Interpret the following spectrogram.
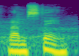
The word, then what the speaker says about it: Ramstein: That's No, in Dutch it's Ramstein. Okay. Of course. Yeah. And well, that's how I pronounce it for them. and probably in English it's Ramstein.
